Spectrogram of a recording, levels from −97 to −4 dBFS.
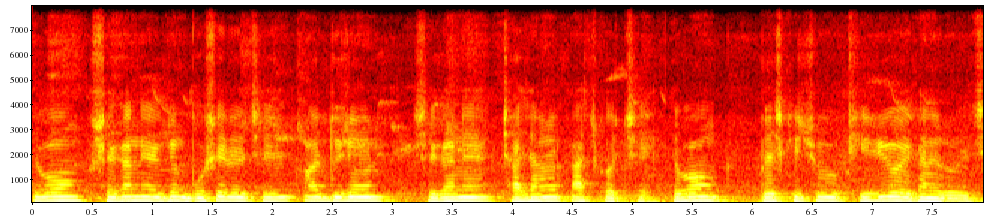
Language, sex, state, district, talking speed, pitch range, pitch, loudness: Bengali, female, West Bengal, Dakshin Dinajpur, 120 wpm, 140-150 Hz, 150 Hz, -13 LUFS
